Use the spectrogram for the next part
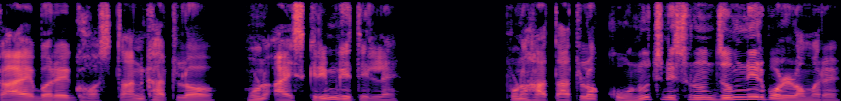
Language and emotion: Goan Konkani, sad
